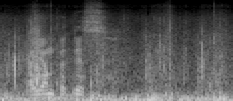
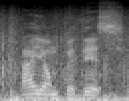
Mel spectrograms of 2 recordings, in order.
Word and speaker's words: ayam pedas: It's called ayam pedas, and if you would say it in like a Dutch version, it would sound like ayam pedas, like very The accent on a different syllable.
